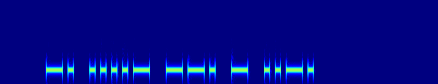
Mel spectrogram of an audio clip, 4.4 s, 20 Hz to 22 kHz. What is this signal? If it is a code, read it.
Morse code, heard as a keyed tone, about 22 wpm, 700 Hz. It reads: N4GTF
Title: USA Call Signs - 5 Characters - Repeated 2x - 22wpm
